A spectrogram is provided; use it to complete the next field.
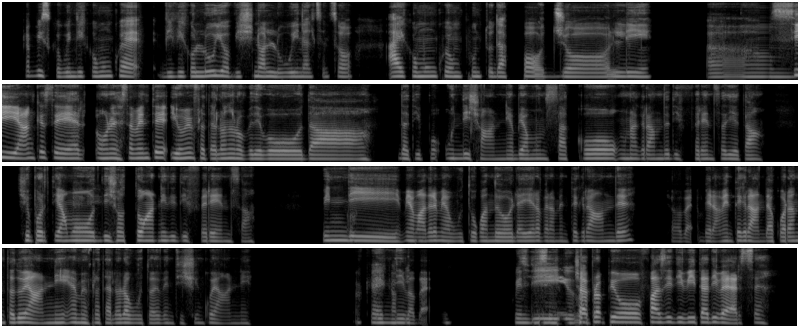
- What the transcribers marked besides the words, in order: "cioè" said as "ceh"; other background noise; "cioè" said as "ceh"; "proprio" said as "propio"
- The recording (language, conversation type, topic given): Italian, advice, Come posso gestire l’allontanamento dalla mia cerchia di amici dopo un trasferimento?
